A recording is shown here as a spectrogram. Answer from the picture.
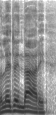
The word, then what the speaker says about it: Legendary: non sapendo dove mettere l'accento l'hai messo su tutte le vocali leggendo legendary. no, è legendary.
